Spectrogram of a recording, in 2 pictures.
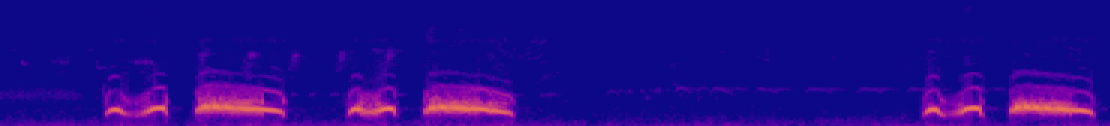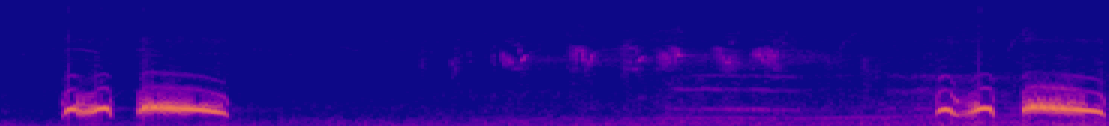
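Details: Spotted dove on its first training outing as a ground decoy: paired deep coos, a brief note then a longer rounded one, in groups separated by silent pauses; faint high chatter of other birds heard near the end.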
